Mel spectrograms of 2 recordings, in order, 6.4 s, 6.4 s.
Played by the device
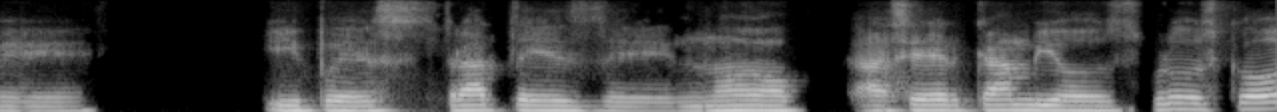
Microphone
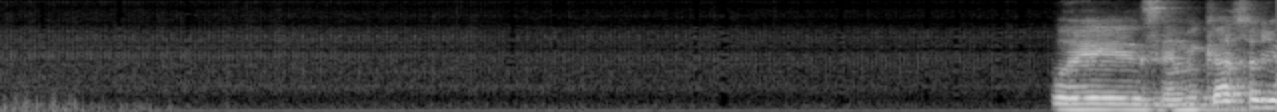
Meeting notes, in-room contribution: present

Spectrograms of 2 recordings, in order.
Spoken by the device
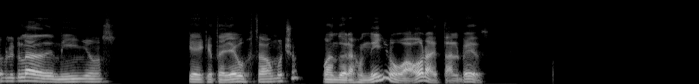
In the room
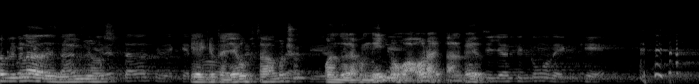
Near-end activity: present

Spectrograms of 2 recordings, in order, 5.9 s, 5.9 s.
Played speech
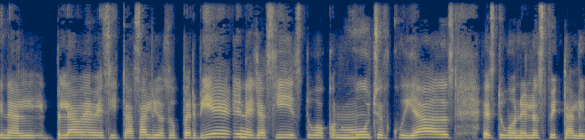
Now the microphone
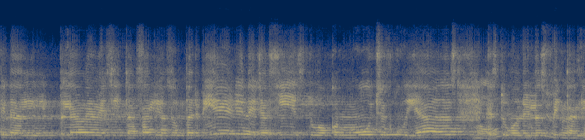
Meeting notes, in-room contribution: present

